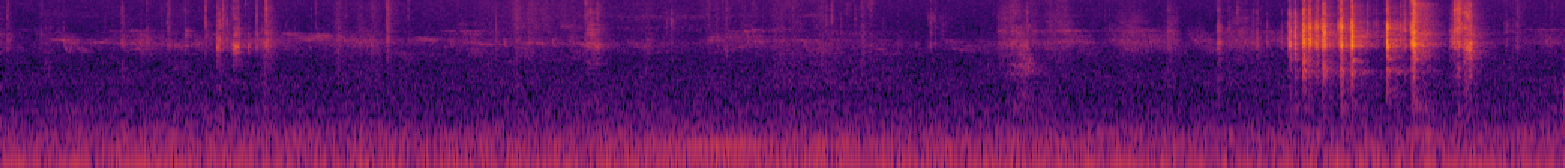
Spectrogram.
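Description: Scissors cutting through gritty, sandpaper-like non-slip grip tape, a quick run of sharp snips near the end. A faint steady low hum lies under the quieter stretch before it.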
